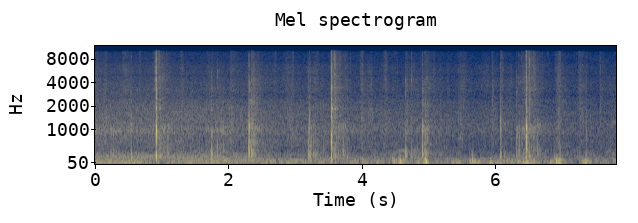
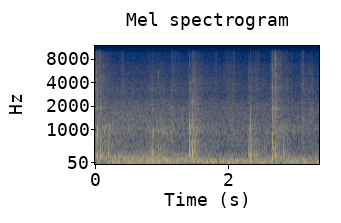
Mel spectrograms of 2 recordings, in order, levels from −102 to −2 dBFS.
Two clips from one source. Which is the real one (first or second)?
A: first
